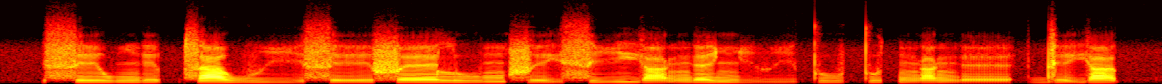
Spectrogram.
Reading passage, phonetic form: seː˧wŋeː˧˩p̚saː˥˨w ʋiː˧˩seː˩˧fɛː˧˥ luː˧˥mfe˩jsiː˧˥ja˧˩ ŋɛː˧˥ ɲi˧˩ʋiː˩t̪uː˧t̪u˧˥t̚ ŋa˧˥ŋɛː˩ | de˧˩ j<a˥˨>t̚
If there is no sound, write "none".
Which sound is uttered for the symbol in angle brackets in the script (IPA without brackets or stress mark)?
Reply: a˥˨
